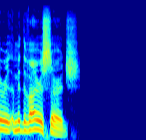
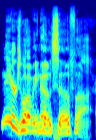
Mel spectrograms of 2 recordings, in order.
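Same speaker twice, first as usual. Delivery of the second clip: slow, drawn-out parody of the reporter; mocking imitation. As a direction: repeat his line slowly and mockingly. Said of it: "mocking the reporter".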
